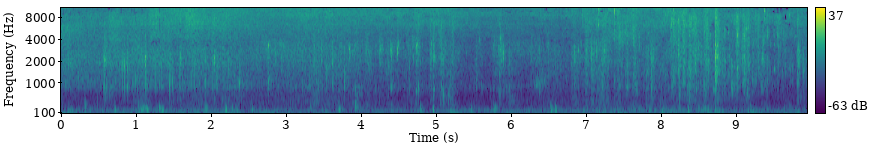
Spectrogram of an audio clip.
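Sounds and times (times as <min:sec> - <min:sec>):
barbershop spray bottle spraying: 0:00.0 - 0:09.8.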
